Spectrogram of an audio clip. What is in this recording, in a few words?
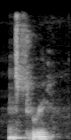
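"estuary", British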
